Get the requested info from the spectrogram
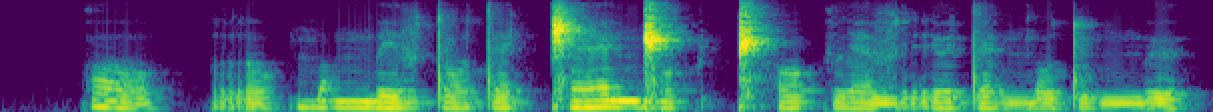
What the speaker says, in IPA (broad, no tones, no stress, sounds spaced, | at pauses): k ɔ | r ɔ k m ɔ ŋ͡m e v t ɔ t ɛ ǁ ɛ ŋ͡ǁ ɔ k ǁʰ ɔ k l ɛ v r ʏ t ɛ ŋ͡m ɔ tʷ e ŋ͡m ʏ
